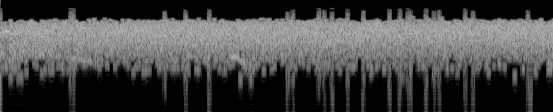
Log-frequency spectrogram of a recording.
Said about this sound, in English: Everybody on the street is applauding. They all like Lucky Strike.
